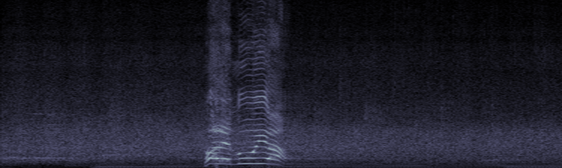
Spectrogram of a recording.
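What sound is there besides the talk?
audience applause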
